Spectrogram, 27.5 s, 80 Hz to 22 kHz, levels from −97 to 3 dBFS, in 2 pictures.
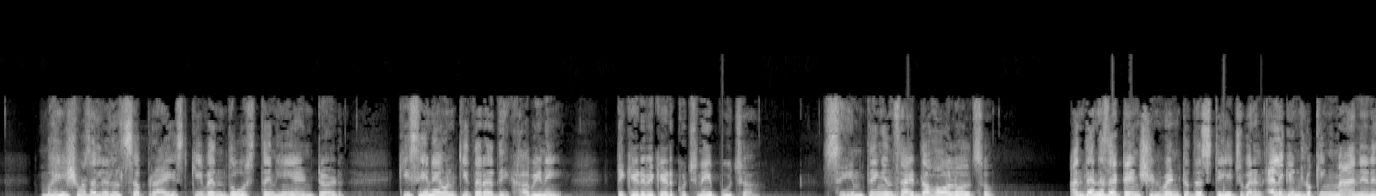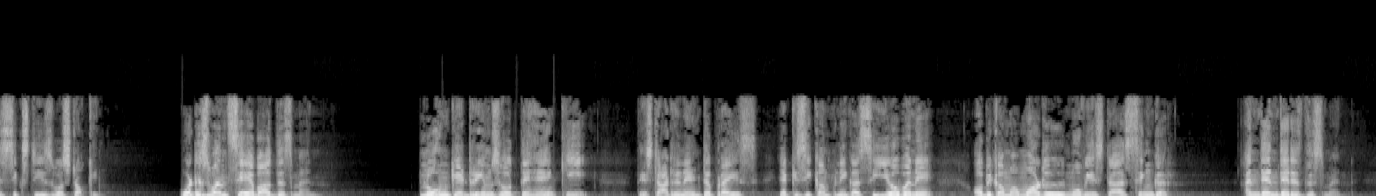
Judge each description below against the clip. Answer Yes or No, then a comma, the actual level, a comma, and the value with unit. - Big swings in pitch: Yes, wide, 5.8 semitones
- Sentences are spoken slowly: No, average, 155 wpm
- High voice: Yes, high, 200 Hz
